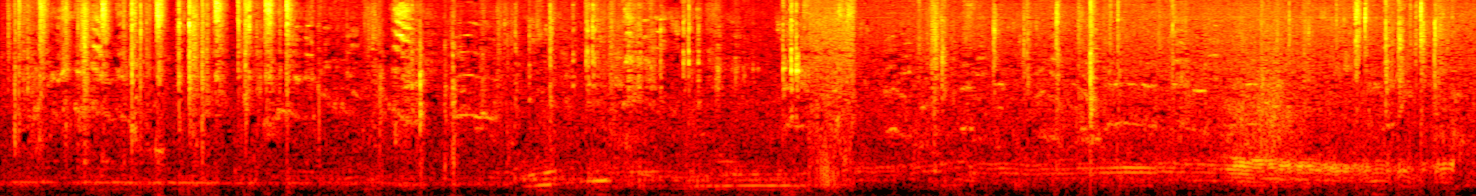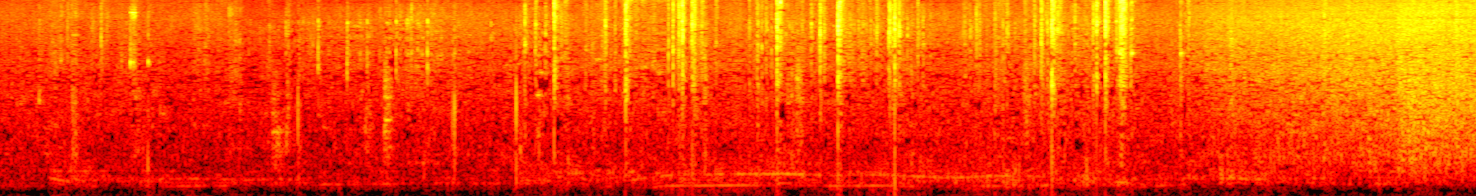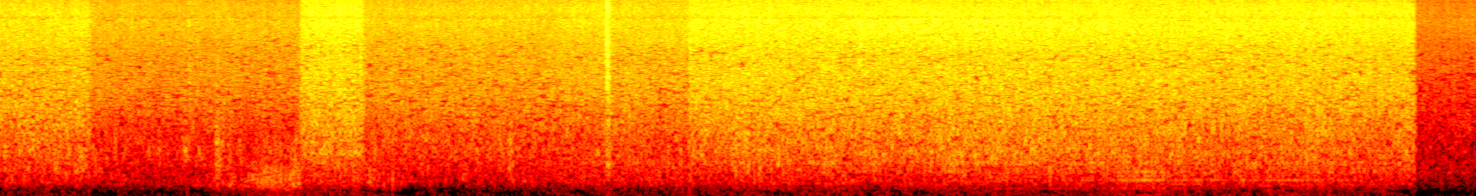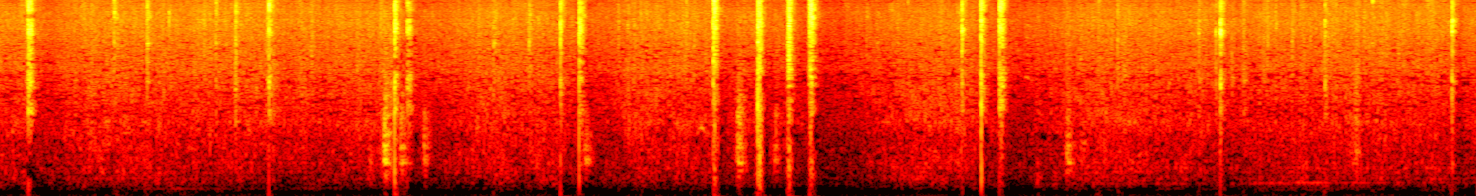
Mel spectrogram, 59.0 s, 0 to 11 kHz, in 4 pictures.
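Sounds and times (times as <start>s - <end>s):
spraying hiss: 23.2s - 43.8s.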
